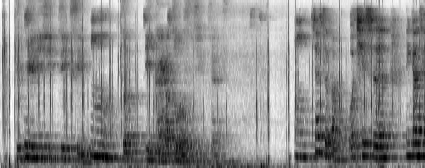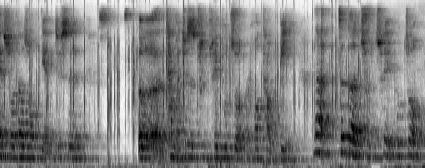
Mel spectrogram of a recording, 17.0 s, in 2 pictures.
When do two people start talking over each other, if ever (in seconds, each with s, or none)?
none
